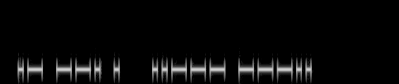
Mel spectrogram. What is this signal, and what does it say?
Morse code, heard as a keyed tone, about 25 wpm, 700 Hz. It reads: AGE 28
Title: Practice QSO - Exchange 3 - More Info - 25wpm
